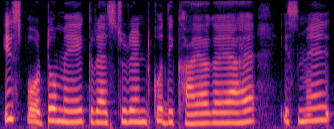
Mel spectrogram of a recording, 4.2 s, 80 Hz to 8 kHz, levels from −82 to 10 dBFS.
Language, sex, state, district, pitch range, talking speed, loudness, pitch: Hindi, female, Delhi, New Delhi, 235-265 Hz, 145 wpm, -13 LUFS, 250 Hz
